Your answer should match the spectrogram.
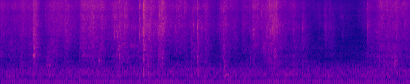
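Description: Faint rustling and a few light clicks of paper and packaging being handled as mail is unpacked, over a steady low hum.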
